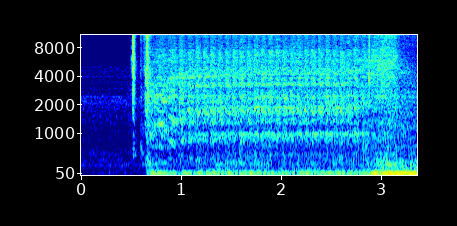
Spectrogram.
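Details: Ford Super Duty 6.7 Powerstroke diesel after CP4 pump and injector install with IQA codes programmed, low on fuel, on the second key cycle: short crank and quick catch, then it settles into a steady low rumble and starts cleanly.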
